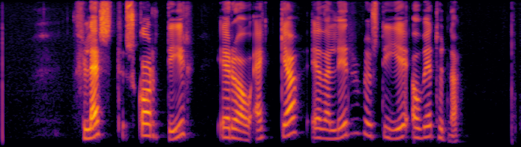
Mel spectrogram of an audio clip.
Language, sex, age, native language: Icelandic, female, 50-59, Icelandic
